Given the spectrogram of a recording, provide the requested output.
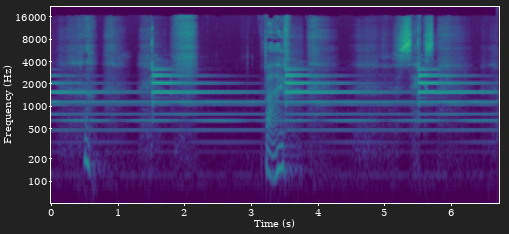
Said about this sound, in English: I awoke. I remember just that second the clock on the mantel began striking.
